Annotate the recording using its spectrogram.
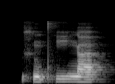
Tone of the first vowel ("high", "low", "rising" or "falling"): low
